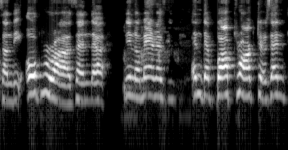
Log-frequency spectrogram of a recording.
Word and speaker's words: Mehrnaz: So it's Mehrnaz. The Z is pronounced actually. Oh, is it Mehrnaz?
